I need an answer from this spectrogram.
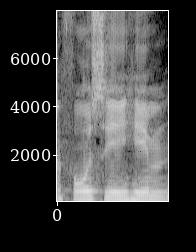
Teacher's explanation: Kemudian anfusihim ada nun mati bertemu fa. Hukum tajwidnya ikhfa, caranya adalah kita samarkan nun ke fa.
